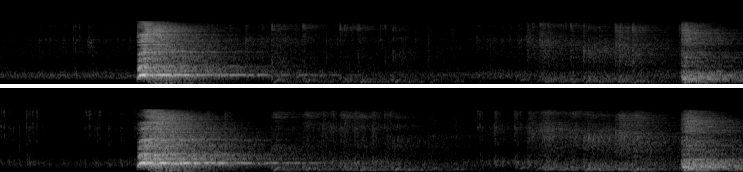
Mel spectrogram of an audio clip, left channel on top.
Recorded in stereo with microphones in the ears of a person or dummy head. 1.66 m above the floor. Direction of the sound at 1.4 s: 35° left (ahead or behind).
